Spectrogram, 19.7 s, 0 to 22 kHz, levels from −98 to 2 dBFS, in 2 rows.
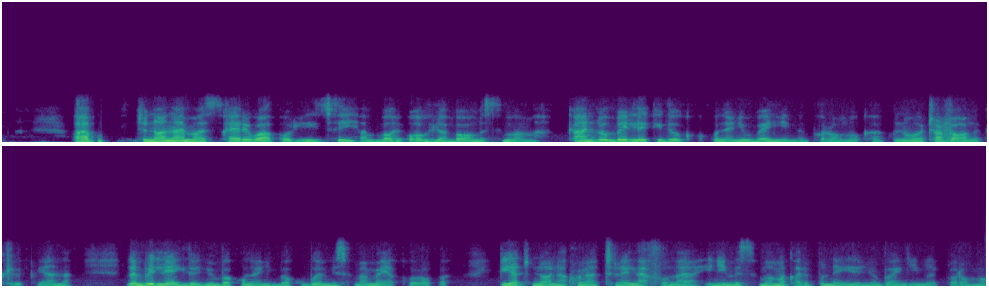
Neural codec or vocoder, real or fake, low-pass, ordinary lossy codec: codec, 16 kHz in and 24 kHz out, 0.6 kbps, FocalCodec, streaming, 2048 codes; fake; 7.2 kHz; Opus, 32 kbps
